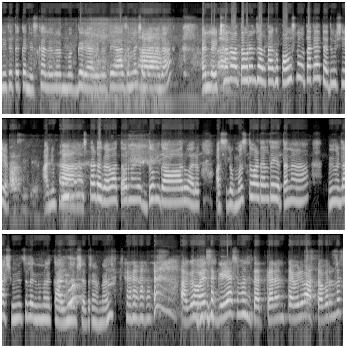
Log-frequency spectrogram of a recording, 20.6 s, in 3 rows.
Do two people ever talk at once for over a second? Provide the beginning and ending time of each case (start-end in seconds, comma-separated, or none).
none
